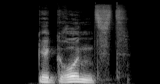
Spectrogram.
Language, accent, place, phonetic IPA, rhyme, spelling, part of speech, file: German, Germany, Berlin, [ɡəˈɡʁʊnt͡st], -ʊnt͡st, gegrunzt, verb, De-gegrunzt.ogg
- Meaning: past participle of grunzen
